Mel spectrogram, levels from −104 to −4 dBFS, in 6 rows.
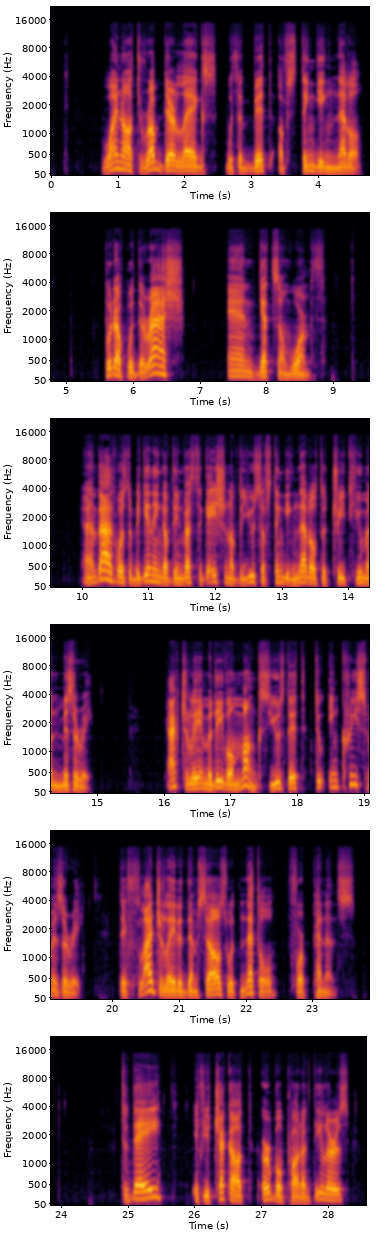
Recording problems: none

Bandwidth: 14.5 kHz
